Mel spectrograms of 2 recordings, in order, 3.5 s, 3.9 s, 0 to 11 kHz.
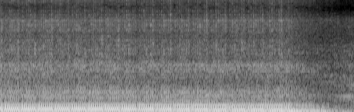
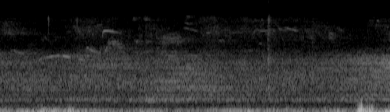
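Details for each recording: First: Mk3 Vauxhall Astra 1.6 LS saloon, sat about 12 years unmoved since 2009, now starting on the button: runs with an even, steady beat about three seconds, then switched off and winds down cleanly; healthy. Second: Mk3 Astra 1.6 LS saloon, unmoved since 2009, ignition switch thought faulty: spark plug shows good spark, yet the starter spins steadily about three seconds without catching; owner suspects fuel supply, air drawn into the fuel lines.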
